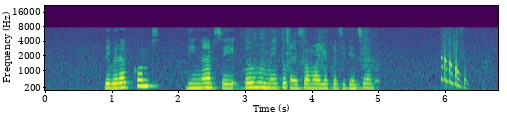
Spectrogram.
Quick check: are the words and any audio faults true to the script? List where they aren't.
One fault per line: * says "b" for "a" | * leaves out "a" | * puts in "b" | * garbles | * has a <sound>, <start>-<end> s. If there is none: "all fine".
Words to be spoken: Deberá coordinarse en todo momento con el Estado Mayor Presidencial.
* leaves out "en"
* leaves out "con"
* has a chirp, 5.9-6.4 s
